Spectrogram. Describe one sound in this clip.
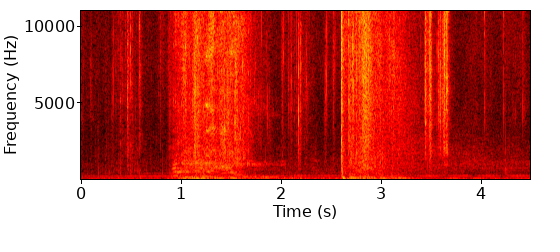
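A gun fires loudly twice with a booming echo.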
